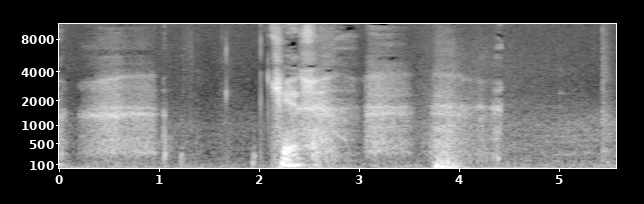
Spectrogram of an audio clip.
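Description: An elderly man speaks calmly and close into a microphone.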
